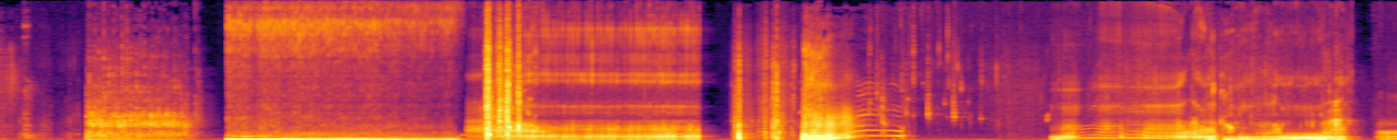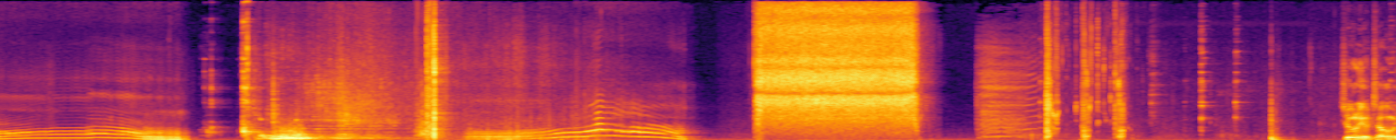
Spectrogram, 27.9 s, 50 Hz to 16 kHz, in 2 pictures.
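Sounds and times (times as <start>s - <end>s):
loud low fart-like burst: 0.8s - 4.7s, 8.0s - 8.7s
cat meowing: 8.4s - 9.2s, 10.5s - 12.4s, 18.6s - 20.9s.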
